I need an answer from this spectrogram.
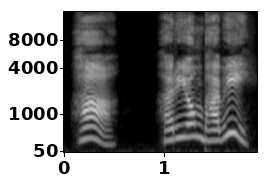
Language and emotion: Sindhi, neutral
